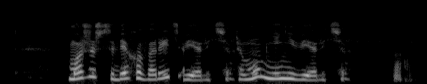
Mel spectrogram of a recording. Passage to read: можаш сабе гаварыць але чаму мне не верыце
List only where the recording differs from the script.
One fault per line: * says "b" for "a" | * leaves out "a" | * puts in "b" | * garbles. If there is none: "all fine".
* says "верыце" for "але"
